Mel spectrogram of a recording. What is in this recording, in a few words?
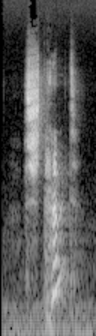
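Kabyle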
